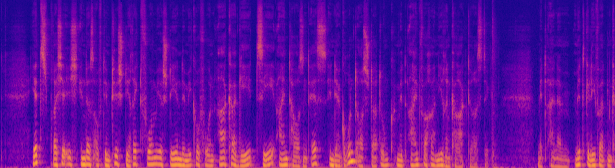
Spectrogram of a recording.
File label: AKG1000S Normal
